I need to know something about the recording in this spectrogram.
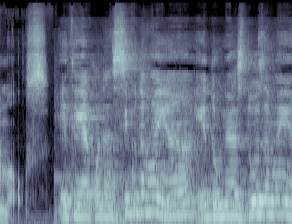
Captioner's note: speaking Portuguese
